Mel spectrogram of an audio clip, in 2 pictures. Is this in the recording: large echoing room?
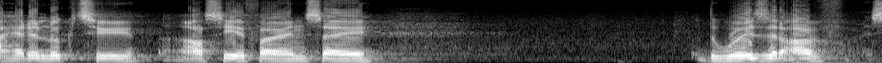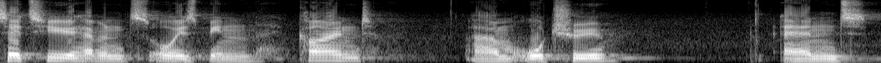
yes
